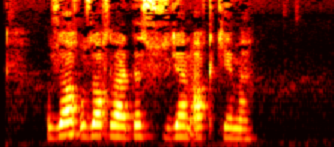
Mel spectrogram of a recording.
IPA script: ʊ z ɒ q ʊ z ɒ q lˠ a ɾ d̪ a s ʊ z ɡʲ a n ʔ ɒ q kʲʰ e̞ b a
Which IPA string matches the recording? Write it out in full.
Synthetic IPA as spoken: ʊ z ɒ q ʊ z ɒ q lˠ a ɾ d̪ a s ʊ z ɡʲ a n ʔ ɒ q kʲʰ e̞ m a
